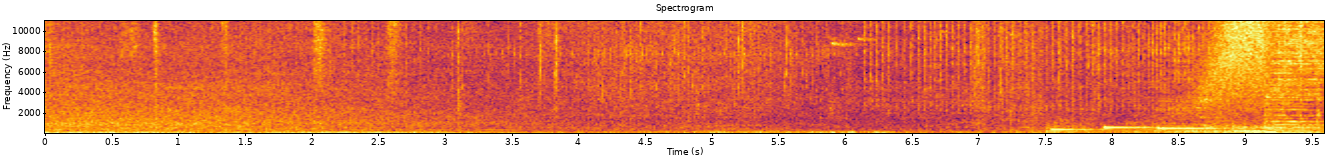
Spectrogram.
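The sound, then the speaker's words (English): A steady roar of city street traffic in Shanghai, China, as heard from a moving bicycle, with engines rumbling throughout and a burst of tonal, horn-like sounds and a rising whine near the end. No one speaks. “Taxis are cheap and plentiful in Shanghai, but I prefer to get around by bike, which is not only faster due to the city's traffic, but way more fun.”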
